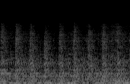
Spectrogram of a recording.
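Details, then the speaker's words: LG dryer drum turning with rhythmic rumbling thumps about seven per second; worn drum support rollers clogged with dust and hair are skipping and need replacing. "they get crap in them they get like you know dust and hair or whatever else and uh anyway they start skipping"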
